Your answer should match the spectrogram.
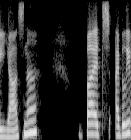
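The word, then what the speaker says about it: Jasnah: And that's Josh was like, no, with a Hebrew pronunciation that would be Yasna.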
